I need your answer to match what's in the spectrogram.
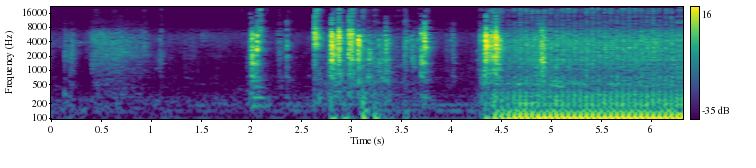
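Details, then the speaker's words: Honda Vario 125 injection whose electric starter fails and horn stays off while the fuel pump hums; fuses and battery check fine: a few kicks, then the engine catches into a quick, even putter, starting fine on the kick-starter. "Nah, tapi jika di selah motor ini akan hidup, Guys. Coba kita selah."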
